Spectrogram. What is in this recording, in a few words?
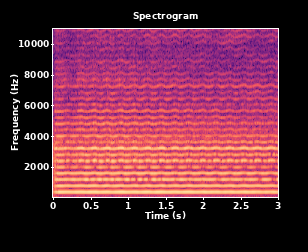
Synclavier Strings; ILIO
